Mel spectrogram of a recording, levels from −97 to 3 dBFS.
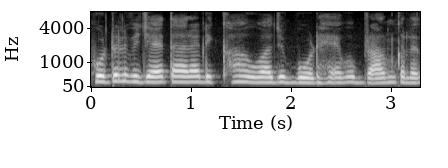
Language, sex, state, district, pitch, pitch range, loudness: Hindi, female, Jharkhand, Palamu, 210 Hz, 195-220 Hz, -16 LUFS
